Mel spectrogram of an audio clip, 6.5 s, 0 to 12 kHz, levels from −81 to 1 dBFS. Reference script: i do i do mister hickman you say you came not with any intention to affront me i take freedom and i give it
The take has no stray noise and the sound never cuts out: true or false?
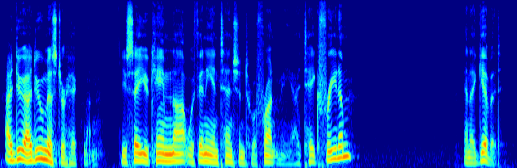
true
